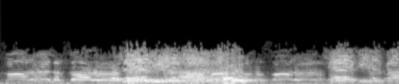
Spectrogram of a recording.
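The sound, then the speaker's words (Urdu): A large crowd chants slogans loudly in unison, rhythmic shouted bursts swelling into a roaring mass of voices midway before falling back into chanted phrases, energetic throughout. “کوئی نعرے بازی کی اجازت نہیں ہے اس موضوع پر، ہم نعروں پر یقین نہیں رکھتے.”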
